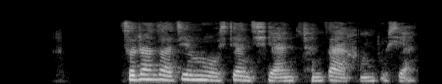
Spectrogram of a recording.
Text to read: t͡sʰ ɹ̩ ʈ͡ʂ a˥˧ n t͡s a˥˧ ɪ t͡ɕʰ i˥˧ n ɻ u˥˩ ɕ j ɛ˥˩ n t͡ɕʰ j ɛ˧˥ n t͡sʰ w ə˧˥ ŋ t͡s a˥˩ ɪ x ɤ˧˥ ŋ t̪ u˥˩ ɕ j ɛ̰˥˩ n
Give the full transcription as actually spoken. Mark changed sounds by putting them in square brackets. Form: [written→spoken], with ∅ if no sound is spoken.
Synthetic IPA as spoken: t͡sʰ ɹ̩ ʈ͡ʂ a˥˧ n t͡s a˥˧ ɪ [t͡ɕʰ→t͡ɕ] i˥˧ n ɻ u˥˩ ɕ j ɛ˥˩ n t͡ɕʰ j ɛ˧˥ n t͡sʰ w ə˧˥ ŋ t͡s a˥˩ ɪ x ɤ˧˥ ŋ t̪ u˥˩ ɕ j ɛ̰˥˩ n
